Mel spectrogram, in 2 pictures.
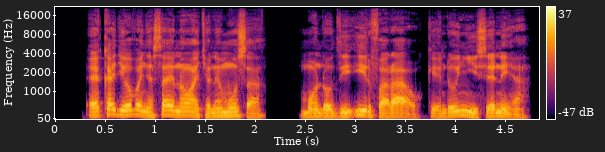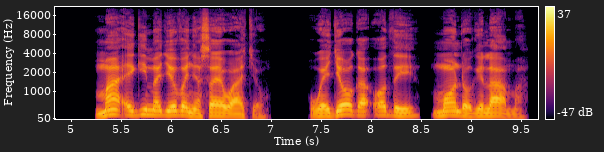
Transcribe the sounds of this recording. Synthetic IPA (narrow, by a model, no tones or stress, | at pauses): ɛkad͡ʒehovaɲasajɛnɔwat͡ʃɔnɛmʊsa | mɔndɔd̪iʔiɾfaɾaɔ̰kendoɲisenɪja | maʔeɡimad͡ʒehovaɲasajewat͡ʃɔ̰ | wɛd͡ʒɔɡaʔɔd̪ɪmɔndɔɡɪlama̰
